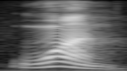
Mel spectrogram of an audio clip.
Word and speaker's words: when: 그러나 실제로는 강세가 없는 이 관계부사 when은 H는 탈락되고 N은 발음이 약화된 까닭에 어로 바뀌게 되므로 실제로는 one 이렇게 발음이 됩니다.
